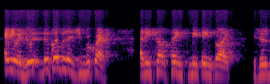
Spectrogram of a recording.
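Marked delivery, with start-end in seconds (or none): none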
